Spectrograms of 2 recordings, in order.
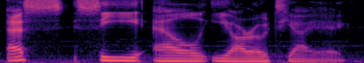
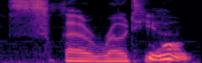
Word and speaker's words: sclerotia: you specifically have I again I can never pronounce this word. It's the s it's s c l e r o t i a scia s sclerotia sclerotia um which is effectively compact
